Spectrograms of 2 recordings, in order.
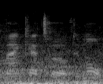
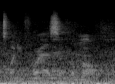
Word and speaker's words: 24 Heures du Mans: driver to race at the 24 Heures du Mans, which is the correct pronunciation, whereas everyone just goes the 24 Hours of Le Mans, which to me, if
